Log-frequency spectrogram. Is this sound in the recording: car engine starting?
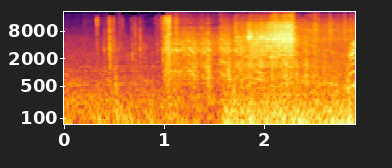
yes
